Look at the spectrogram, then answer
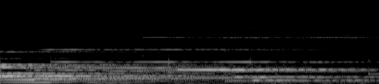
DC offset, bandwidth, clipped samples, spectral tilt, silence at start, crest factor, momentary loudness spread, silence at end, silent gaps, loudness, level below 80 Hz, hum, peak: under 0.1%; 6 kHz; under 0.1%; -6.5 dB/octave; 0 s; 18 dB; 10 LU; 0 s; none; -34 LUFS; -70 dBFS; none; -16 dBFS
